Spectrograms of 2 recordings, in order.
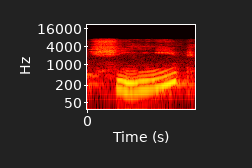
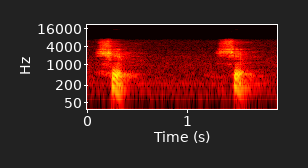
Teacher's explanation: da palavra sheep, aqui ó, longa, sheep, com som de I, e da palavra curta e com som de E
